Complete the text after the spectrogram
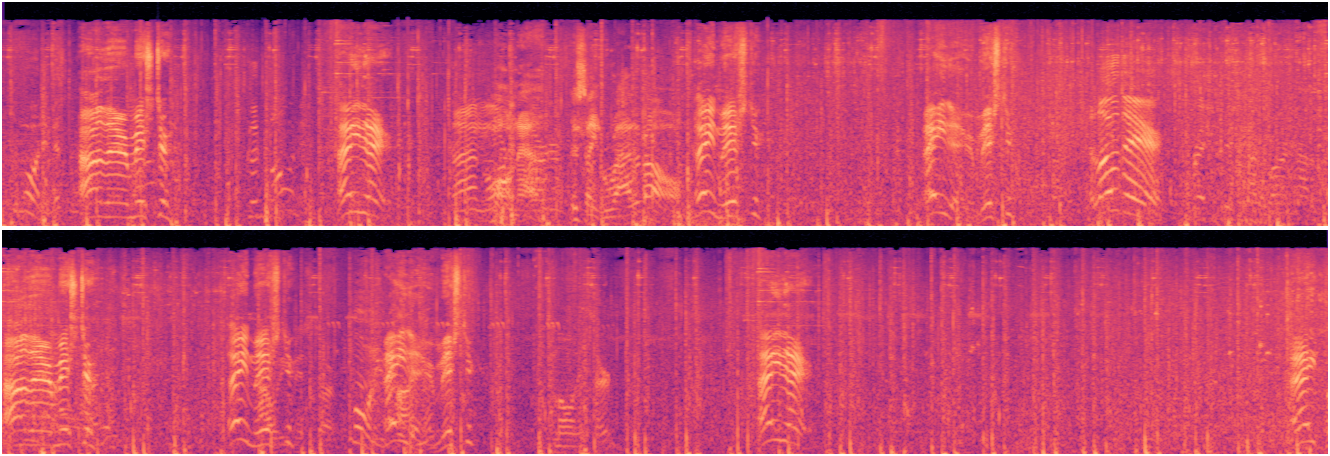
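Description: A horse's hooves thud steadily on a dirt road.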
